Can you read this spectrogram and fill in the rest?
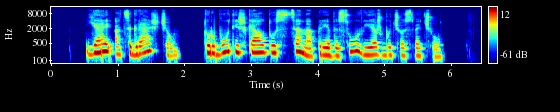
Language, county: Lithuanian, Telšiai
